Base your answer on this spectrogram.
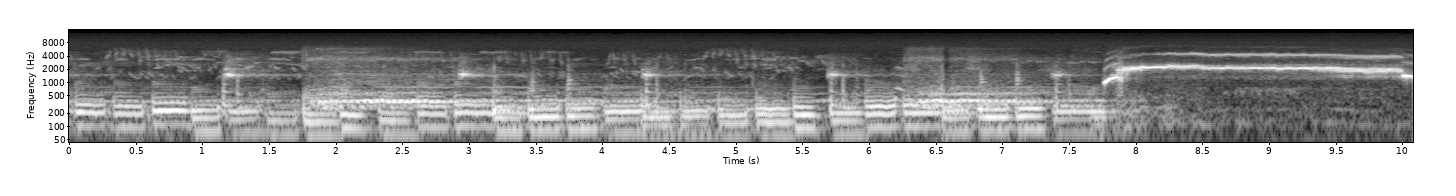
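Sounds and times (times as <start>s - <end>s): dramatic music: 1.1s - 8.0s.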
